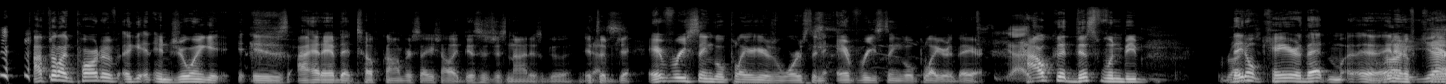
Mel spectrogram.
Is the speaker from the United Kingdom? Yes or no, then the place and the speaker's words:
no; Georgia, United States; also born or lived in Kentucky; But at the time, I was born in Kentucky, but moved to Georgia. And I was in Georgia at the time that Vick was just like becoming Vick.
